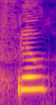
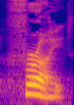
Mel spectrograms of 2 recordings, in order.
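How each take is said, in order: First: The name is read as it is spelled. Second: The name is said with an 'oi' sound. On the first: The speaker calls it wrong. "se escribe Freud" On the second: The speaker calls it right. "pero se dice Freud"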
